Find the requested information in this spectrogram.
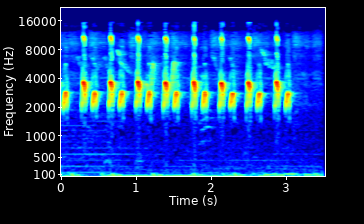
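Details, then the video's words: Olive-backed tailorbird singing to prompt other birds to sing: paired high notes, a bright upper note followed by a lower one, repeated steadily about eight times over low background hum. "masteran prenjak lumut bikin semua burung ikut bunyi"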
